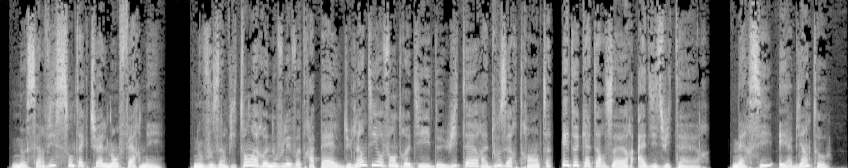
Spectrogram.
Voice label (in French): Téléphonie Attente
